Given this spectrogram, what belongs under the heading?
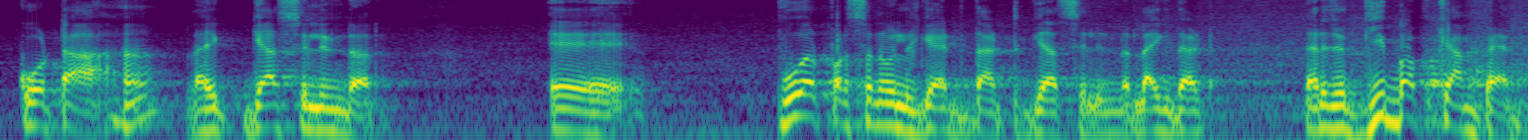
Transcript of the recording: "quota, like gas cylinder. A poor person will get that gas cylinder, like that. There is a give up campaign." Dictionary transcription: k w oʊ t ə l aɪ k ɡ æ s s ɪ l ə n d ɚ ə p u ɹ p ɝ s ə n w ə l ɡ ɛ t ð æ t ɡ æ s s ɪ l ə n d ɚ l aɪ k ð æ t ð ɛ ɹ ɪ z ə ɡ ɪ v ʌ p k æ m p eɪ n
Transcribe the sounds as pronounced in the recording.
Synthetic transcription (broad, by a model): k oʊ t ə l aɪ k ɡ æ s s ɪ l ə n d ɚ ə p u ɹ p ɝ s ə n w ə l ɡ ɛ t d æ t ɡ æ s s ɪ l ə n d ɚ l aɪ k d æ t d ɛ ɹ ɪ z ə ɡ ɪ b ʌ p k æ m p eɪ n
